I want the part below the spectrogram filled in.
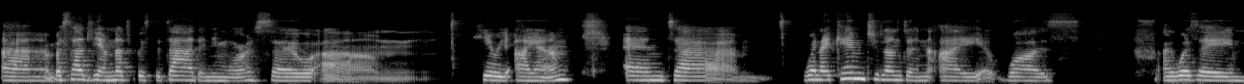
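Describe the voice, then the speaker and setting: A woman with a French accent speaks at a very slow pace and medium pitch. Her intonation stays fairly even. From France. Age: 30s. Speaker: podcaster. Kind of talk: interview.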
